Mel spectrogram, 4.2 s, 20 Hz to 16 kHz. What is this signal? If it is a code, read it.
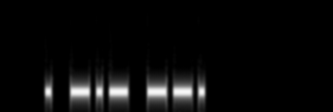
Morse code, heard as a keyed tone, about 15 wpm, 700 Hz. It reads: EKG
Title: USA Call Sign Postfixes - 3 Letters 15wpm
